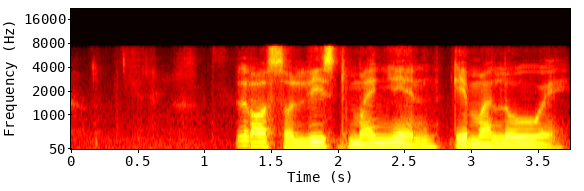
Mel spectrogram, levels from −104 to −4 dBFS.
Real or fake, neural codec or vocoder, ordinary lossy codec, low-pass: fake; codec, 16 kHz in and 24 kHz out, 0.6 kbps, FocalCodec, streaming, 2048 codes; MP3, 64 kbps; 7.2 kHz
